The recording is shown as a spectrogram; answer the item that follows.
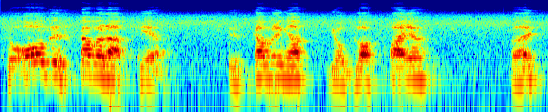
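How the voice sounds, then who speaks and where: A man with a slightly high voice leads a live hands-on demonstration, speaking directly to volunteers and repeating his points. He is picked up from a distance in an echoey room, with a dull, faintly hissy sound. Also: a little slow. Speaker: face reading teacher.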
